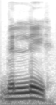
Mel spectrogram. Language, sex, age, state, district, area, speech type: Hindi, male, 30-45, Madhya Pradesh, Hoshangabad, rural, read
